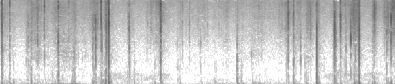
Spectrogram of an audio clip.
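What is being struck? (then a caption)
Cotton pads in thin plastic wrapper. A tall cylindrical pack of soft, compressible cotton pads in a thin plastic wrapper is held close and scratched and squeezed with long acrylic nails. The result is a quiet, continuous crinkling broken by sharp, dry tearing-like crackles and scratches, with a soft low body and bright, crisp edges.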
